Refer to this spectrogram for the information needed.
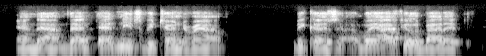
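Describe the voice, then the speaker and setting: Flat and monotone, a man's voice holds a medium pitch. He keeps a moderate pace. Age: 70s. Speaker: community advisory board member. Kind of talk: public meeting comment. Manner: halting, many fillers.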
